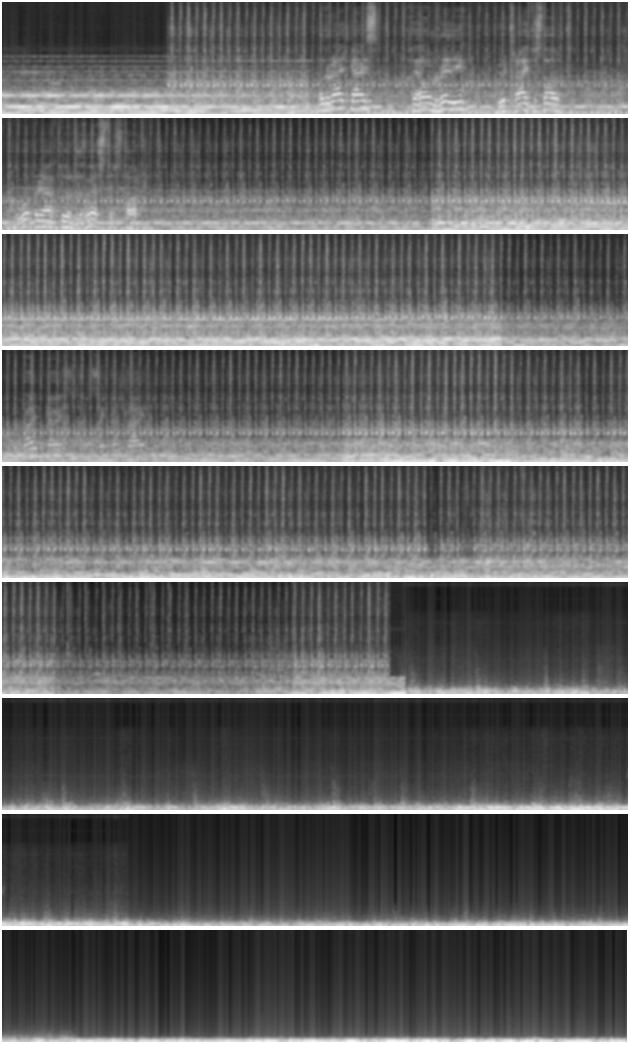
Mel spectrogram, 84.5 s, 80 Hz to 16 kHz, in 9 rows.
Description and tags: Warp speed cannot deliver enough energi.Capten Kirk is upset, but he relies on the skil that has prina nacine engineer Scott. The Warp genedator also charges one of the photon guns.Infact I bought a full set of blueprintss for the space Craft . Bought 20 A2 drawings for a lot of Money.
Star, Trek, SPACE, Enterprise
